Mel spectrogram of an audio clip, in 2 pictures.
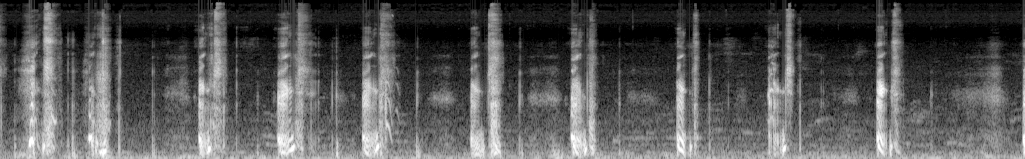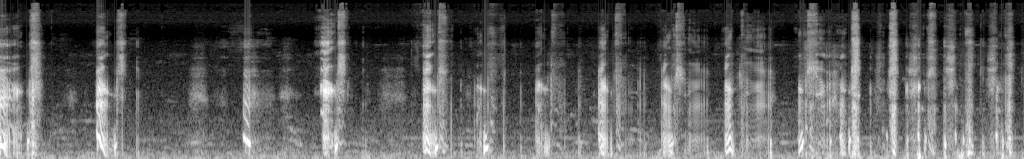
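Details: Person with a deep, harsh nose tickle: a rapid run of about two dozen short, sharp sneezes in a quiet room, one right after another; repeated sneezing fits.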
